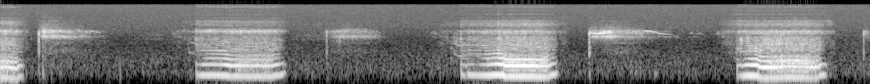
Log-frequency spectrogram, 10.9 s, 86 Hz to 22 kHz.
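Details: Four-year-old "baby boy" snoring in sleep, likened to an old man: loud, regular rumbling snores on each in-breath, softer whistling out-breaths, about 18 breaths a minute.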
